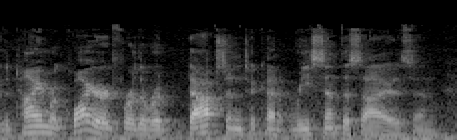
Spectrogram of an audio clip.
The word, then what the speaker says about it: rhodopsin: and the rod that's called rhodopsin some people pronounce it rod opsin which makes sense because it's in the rod but rhodopsin is more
